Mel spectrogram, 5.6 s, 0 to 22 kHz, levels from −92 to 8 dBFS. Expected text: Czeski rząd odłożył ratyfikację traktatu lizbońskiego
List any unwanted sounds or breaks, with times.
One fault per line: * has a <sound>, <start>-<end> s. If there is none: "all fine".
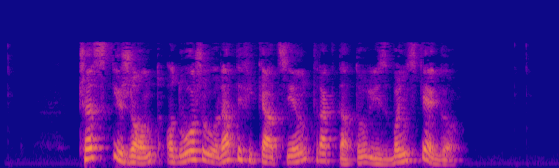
all fine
